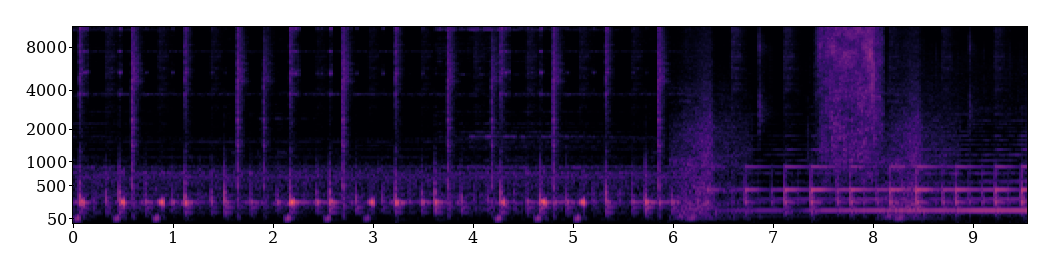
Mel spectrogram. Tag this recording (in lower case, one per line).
music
